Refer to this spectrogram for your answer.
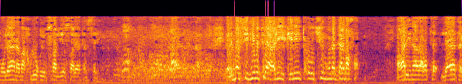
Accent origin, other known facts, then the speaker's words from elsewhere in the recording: Mauritania; احنا موريتاني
